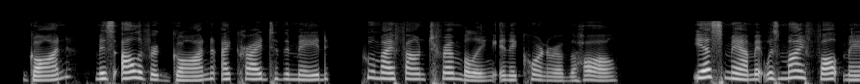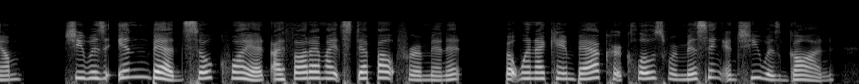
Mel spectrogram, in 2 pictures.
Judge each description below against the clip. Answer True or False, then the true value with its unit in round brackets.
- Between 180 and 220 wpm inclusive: True (190 wpm)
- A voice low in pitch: False (245 Hz)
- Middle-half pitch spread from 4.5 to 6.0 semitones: True (5.1 semitones)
